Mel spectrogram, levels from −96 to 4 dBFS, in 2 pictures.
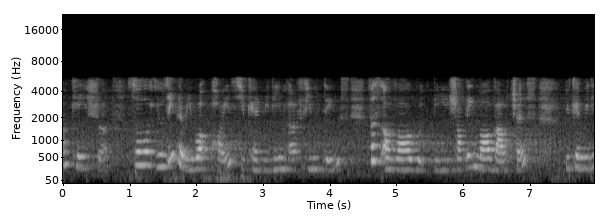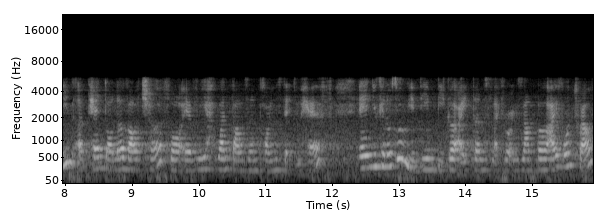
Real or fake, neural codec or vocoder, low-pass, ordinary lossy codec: real; none; 5.4 kHz; none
